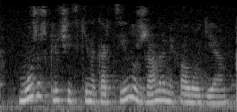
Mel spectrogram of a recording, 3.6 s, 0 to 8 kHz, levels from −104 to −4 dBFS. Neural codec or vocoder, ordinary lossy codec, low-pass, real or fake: none; AAC, 32 kbps; 7.2 kHz; real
